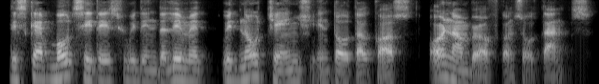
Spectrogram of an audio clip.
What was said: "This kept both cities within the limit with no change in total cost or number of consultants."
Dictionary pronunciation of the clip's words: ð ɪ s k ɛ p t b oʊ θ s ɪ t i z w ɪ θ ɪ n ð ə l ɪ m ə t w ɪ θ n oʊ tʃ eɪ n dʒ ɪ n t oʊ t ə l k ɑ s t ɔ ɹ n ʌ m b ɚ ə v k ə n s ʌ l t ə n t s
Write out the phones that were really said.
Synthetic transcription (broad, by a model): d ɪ s k ɛ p b oʊ t s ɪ t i s w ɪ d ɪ n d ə l ɪ m ə t w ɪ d n oʊ tʃ eɪ n dʒ ɪ n t oʊ t ə l k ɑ s t ɔ ɹ n ʌ m b ɚ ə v k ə n s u l t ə n t s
